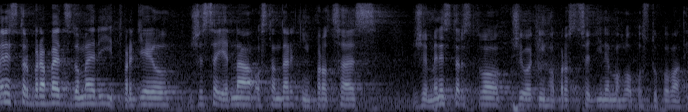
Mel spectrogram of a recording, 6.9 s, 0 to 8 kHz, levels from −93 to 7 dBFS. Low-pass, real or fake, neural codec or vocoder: 7.2 kHz; real; none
